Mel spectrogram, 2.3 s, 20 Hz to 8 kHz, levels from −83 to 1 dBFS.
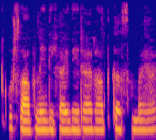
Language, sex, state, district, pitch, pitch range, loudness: Hindi, male, Bihar, Araria, 165 Hz, 165-170 Hz, -18 LUFS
